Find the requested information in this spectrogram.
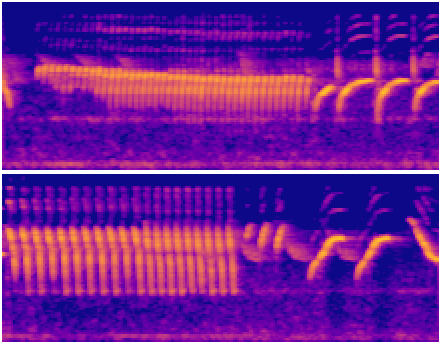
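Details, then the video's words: Panda canary in full gacor song: a long steady buzzy tone, then bright upward-hooked whistles and a rapid chattering trill of dense clicks, finishing with rising and falling whistled slurs. "Meningkatkan Emosi Dengan Kicauan Burung Kenari Panda Gacor"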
